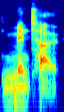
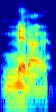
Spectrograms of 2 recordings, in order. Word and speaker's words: Minto: called minto but yeah everybody that lives in minto does not pronounce it minto they pronounce it mino because so you've gotta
